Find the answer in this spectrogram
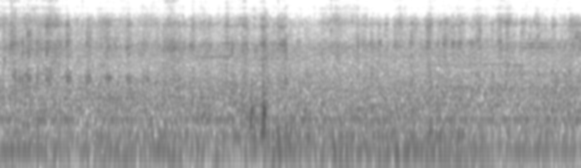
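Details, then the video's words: Dogs, mini Dobermans and Shih Tzus, in a commotion together indoors; steady rapid breathy panting runs throughout, with a brief soft whimper-like sound around the middle and a faint room hiss underneath. "Nagkagulo Ang Mga mini doberman at ang mga Shihtzu"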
